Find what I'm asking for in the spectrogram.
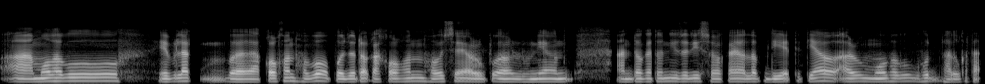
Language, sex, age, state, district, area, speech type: Assamese, male, 18-30, Assam, Sivasagar, rural, spontaneous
